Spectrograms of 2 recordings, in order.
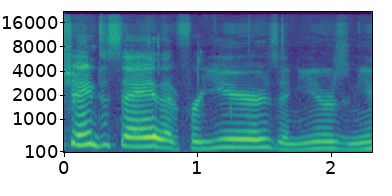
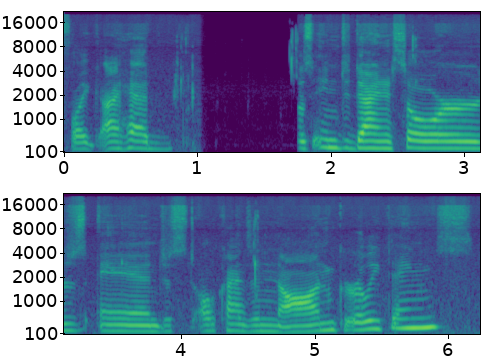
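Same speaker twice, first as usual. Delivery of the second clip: ordinary talk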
